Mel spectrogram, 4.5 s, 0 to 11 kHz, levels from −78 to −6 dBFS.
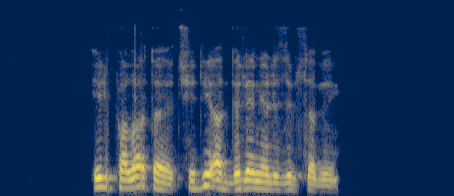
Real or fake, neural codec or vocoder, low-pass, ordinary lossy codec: fake; codec, 16 kHz, 16 kbps, FreqCodec, smaller model; 7.2 kHz; Opus, 32 kbps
